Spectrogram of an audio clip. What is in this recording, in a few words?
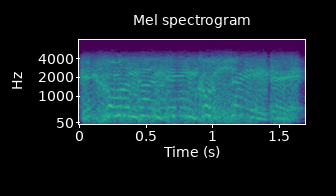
voice message commander contused, crew tanks italian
